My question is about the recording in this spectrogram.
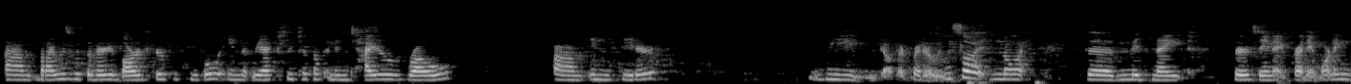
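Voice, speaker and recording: A young woman chats to her laptop webcam at home, rambling and restarting her sentences. Her voice sits a little high with a husky edge. The webcam audio is dull and lo-fi. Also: level tone, moderate pace. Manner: chatty, rambling with many fillers and restarts. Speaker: vlogger. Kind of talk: casual chat to camera. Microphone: laptop webcam mic.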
